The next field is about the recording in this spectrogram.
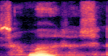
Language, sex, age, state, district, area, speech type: Manipuri, male, 30-45, Manipur, Kakching, rural, spontaneous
